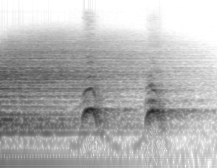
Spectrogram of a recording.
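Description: A dog gives two short tonal barks with a bending, sung-like pitch, separated by a brief pause over a faint noisy background.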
